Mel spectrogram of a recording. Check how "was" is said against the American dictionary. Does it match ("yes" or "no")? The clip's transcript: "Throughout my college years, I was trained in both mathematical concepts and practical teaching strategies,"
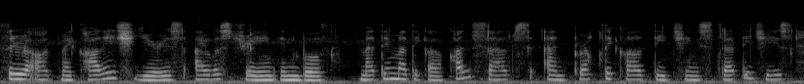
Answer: no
